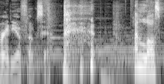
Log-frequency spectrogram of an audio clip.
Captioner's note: laughs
